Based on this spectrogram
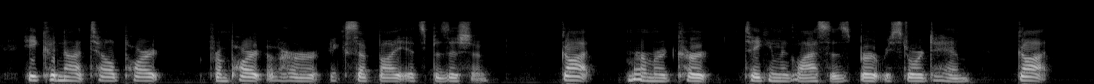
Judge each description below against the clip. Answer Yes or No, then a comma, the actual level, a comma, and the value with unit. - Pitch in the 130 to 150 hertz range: No, medium, 160 Hz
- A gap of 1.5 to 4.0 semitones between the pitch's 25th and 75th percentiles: Yes, average, 2.7 semitones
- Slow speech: Yes, slow, 130 wpm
